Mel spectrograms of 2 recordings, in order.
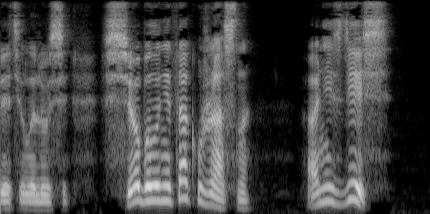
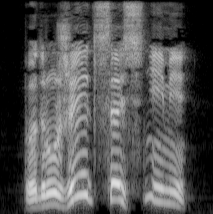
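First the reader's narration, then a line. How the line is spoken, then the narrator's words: Shouted. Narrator (Russian): закричал Юстас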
